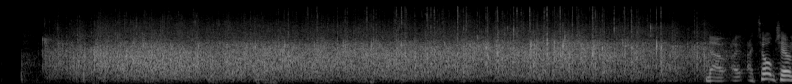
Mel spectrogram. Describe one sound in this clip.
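A large audience applauds in an echoing hall.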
